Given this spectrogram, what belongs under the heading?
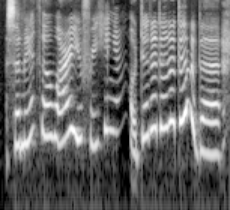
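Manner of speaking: very high mock girly voice; high singsong mimicry trailing into nonsense syllables; girls fussing. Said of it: "the girls are like".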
